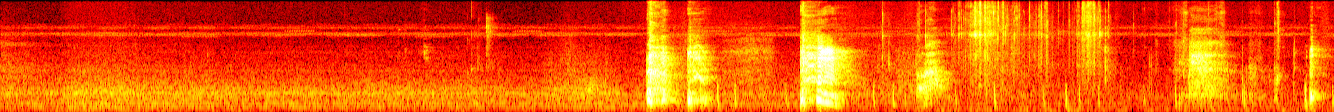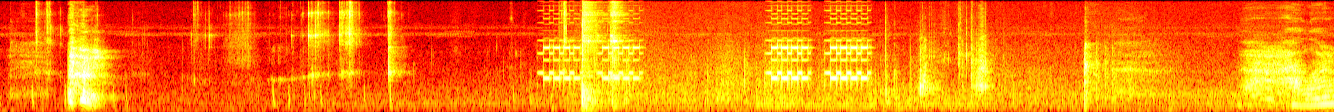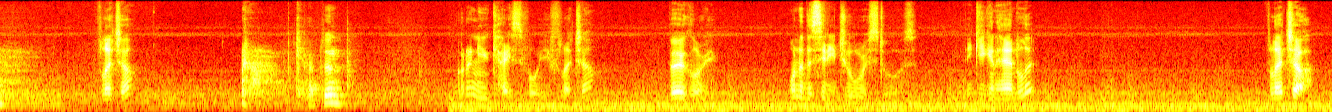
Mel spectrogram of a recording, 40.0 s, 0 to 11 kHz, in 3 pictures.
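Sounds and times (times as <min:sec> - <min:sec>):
landline telephone ringing: 0:18.7 - 0:19.8, 0:21.0 - 0:22.1.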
